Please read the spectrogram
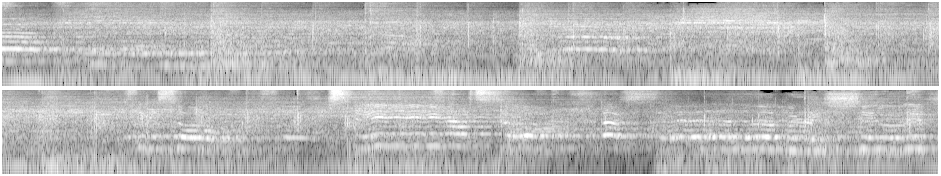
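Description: Live worship music: a band and singers performing a praise song over a steady drum beat.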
